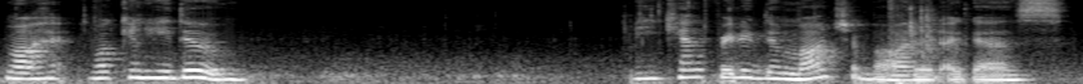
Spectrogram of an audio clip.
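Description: A woman's voice: a little high, a little slow, vocal fry, warm tone, a little hiss or hum. A woman streamer giving casual commentary while playing a horror game, easily startled and talking to herself. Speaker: gameplay streamer.

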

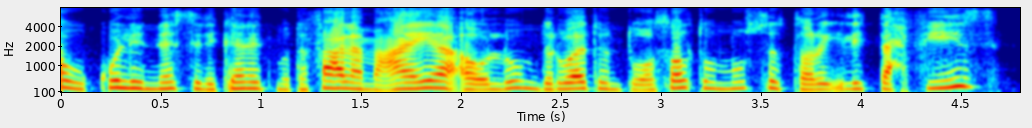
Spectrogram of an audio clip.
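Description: A woman's voice: medium pitch, no echo. A woman with an Egyptian accent, teaching a live online class and coaxing students to take part by repeating prompts. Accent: Egyptian Arabic. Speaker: online trainer.

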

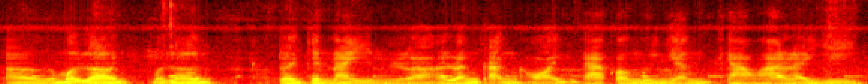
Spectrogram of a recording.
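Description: A man in his seventies from An Giang with a Southern Vietnamese accent, answering interview questions about his missing daughter in a halting, hesitant way full of fillers. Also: on the low side. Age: 70s. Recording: noisy background.

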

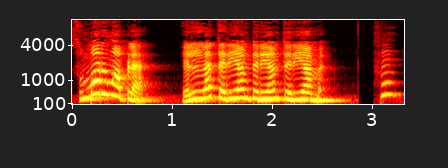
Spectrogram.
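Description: A woman's voice: high-pitched, expressive, normal speed, highs cut off. A woman voicing a drunk old father-in-law in a Tamil cartoon, fond and slurring at times, stern and lecturing at others. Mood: stern scolding. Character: tipsy doting old father-in-law, later a scolding patriarch.

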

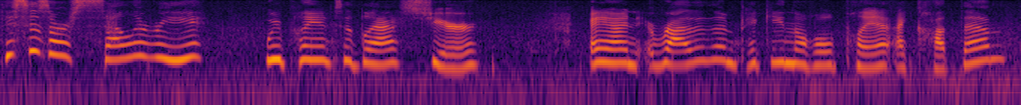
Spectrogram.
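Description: A woman in her thirties chatting casually on a homestead vlog, outdoors in the garden, easily excited and quick to laugh. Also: sits high. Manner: excitable, gasping and laughing at surprises. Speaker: homesteading vlogger. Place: outdoors in a rainy farm garden. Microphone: handheld camera mic.

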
